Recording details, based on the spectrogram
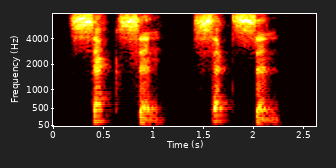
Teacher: esta Z en realidad va a sonar como una TS, como la unión de una TS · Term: africados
